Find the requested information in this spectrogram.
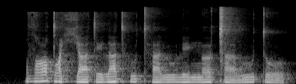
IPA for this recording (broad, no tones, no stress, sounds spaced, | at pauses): zˤ e dˤ a ç a t e l a tʰ u tʰ a l u l e ŋ ʌ ǀ a β u t o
